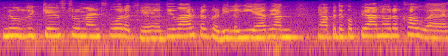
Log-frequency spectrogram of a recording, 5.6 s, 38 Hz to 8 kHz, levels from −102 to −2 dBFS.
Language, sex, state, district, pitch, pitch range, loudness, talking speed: Hindi, female, Haryana, Jhajjar, 255 Hz, 230-265 Hz, -19 LUFS, 215 wpm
